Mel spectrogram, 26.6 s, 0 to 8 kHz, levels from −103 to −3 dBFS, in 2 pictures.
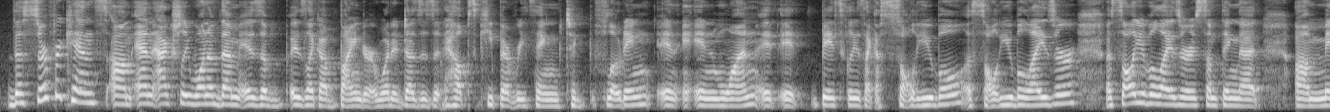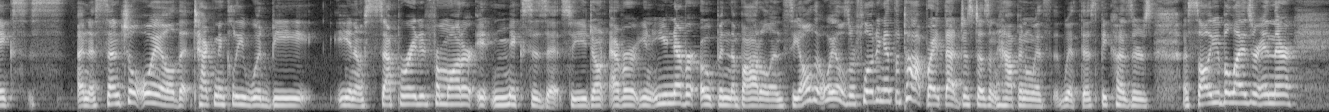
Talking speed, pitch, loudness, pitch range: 210 wpm, 195 Hz, -17 LUFS, 185-225 Hz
